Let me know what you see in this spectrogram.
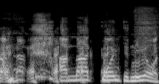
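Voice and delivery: put-on New York accent. Joking about a politician's houses: Bernie Sanders impression. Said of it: "he keeps the New York accent".

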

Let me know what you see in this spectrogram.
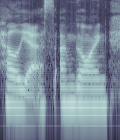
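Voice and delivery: plain

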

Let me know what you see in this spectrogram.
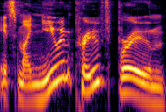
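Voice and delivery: ordinary talk, nothing marked

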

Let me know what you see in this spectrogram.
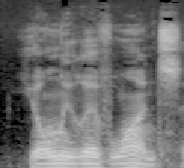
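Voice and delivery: ordinary delivery

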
